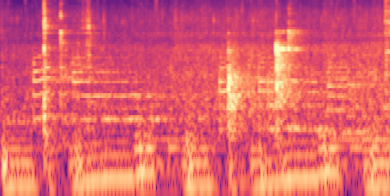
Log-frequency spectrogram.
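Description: Butter sizzling steadily in a hot pan while being stirred, with scraping and stirring strokes over continuous frying crackle, close and fairly loud.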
